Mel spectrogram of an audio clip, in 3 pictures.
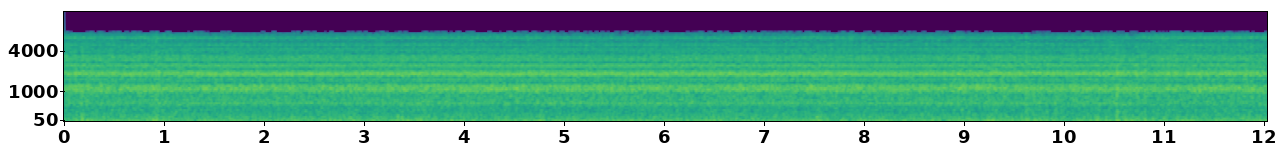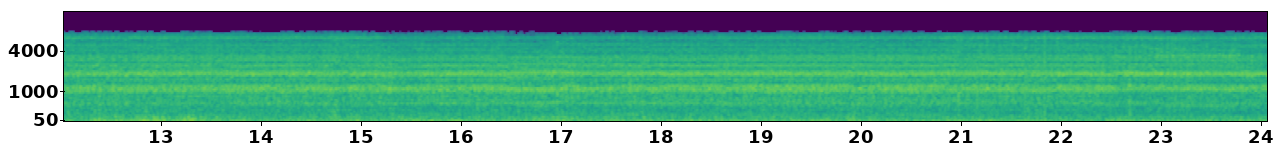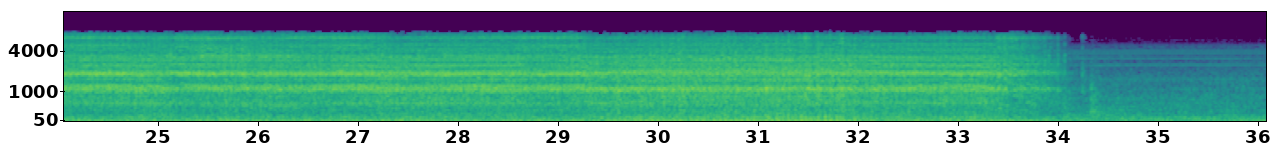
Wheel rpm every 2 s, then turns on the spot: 160, 160, 160, 160, 160, 160, 160, 160, 160, 160, 160, 160, 160, 160, 160, 160, 130, 0.
none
